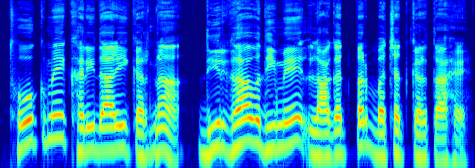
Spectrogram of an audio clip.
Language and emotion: Hindi, neutral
